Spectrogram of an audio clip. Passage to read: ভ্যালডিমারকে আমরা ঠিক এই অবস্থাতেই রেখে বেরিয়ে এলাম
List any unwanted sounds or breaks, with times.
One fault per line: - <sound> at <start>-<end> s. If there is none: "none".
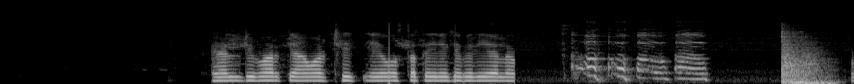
- laugh at 5.6-7.2 s
- thud at 7.8-8.5 s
